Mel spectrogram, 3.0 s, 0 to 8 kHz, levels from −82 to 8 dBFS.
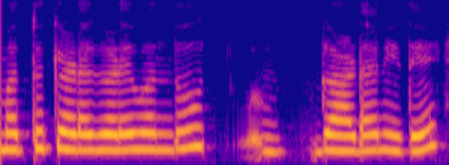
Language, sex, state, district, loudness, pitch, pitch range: Kannada, female, Karnataka, Bidar, -13 LUFS, 290 Hz, 280-315 Hz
